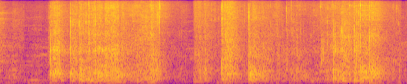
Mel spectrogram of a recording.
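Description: Cardboard shipping box being torn open: cardboard and tape ripping and crackling in several loud, noisy bursts.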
